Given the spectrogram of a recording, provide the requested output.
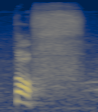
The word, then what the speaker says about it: tough: You can see the F being pronounced. We have tough. F. The F sound.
